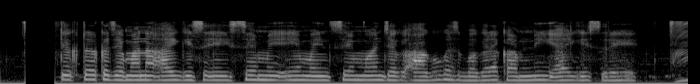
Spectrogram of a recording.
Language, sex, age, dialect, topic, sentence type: Chhattisgarhi, female, 18-24, Northern/Bhandar, agriculture, statement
